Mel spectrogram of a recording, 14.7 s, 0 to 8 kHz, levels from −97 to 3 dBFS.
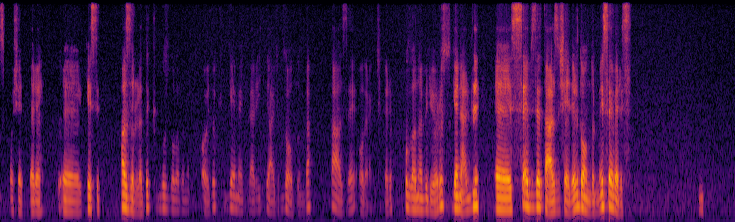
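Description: From 3.39 to 5.98 s, automatic gain rising is audible: the voice drops by about 19 dB around 3 s, as the talker moves away, and the gain control then slowly lifts it by about 5 dB. Unlike that movement, this swell raises the room noise along with the voice.

Between 9.92 and 12.42 s, automatic gain falling occurs: the controller eases its gain down by about 3 dB, so the voice sinks gradually, with the background dropping alongside it rather than the voice alone, as it does when the talker shifts near 8 s.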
